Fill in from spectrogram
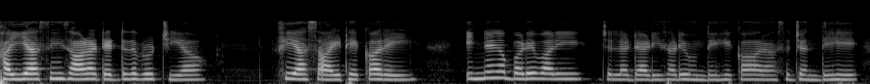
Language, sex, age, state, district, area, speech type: Dogri, female, 18-30, Jammu and Kashmir, Reasi, rural, spontaneous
